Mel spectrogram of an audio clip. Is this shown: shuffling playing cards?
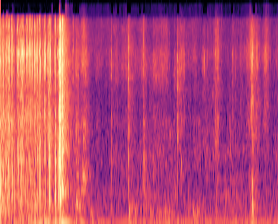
yes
